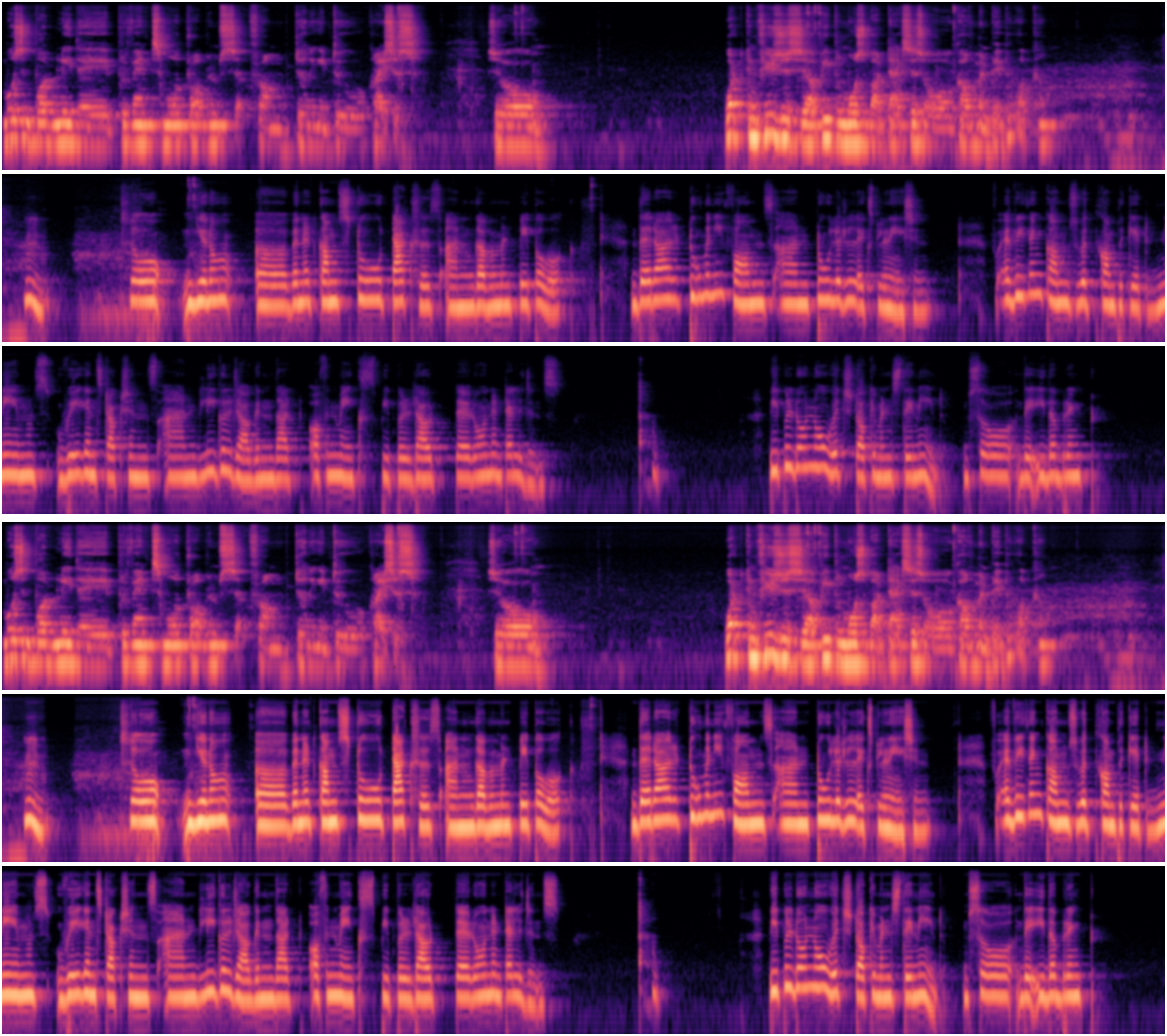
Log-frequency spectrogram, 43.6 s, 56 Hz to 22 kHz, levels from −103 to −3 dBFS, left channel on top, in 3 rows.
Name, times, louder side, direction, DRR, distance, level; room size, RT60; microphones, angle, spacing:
voice 1, 0.0-5.3 6.1-6.8 9.0-14.3 14.7-14.8 15.5-16.2, right 1 dB, 15° right, 0.5 m, -30 dB
voice 2, 14.8-15.1 16.0-16.5 16.8-17.4 17.7-21.5 22.4-26.1 26.9-33.5 33.8-34.5 34.7-35.8 37.2-37.3 38.7-40.8 41.1-42.7, right 6 dB, 75° right, 0.4 m, -27 dB
12.0 x 6.1 x 5.7 m
head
